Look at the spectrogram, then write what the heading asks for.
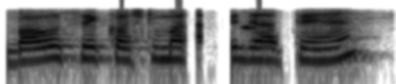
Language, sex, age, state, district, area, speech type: Hindi, female, 45-60, Uttar Pradesh, Mau, rural, conversation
